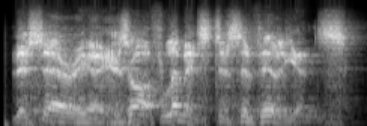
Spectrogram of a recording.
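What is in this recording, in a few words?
hello, robot; rivetcity; mrgutsy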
